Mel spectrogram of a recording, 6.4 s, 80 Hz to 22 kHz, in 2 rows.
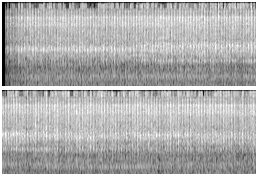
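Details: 1991 Nissan Primera P10, GA16DS 97 hp carburetted engine with botched carburettor repair history: idle with busy uneven metallic rattle about two per second; timing chain suspected, not confirmed.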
